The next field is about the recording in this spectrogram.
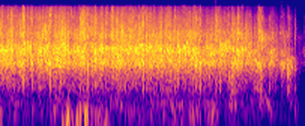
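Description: Sustained, dense applause from an audience at the New York Historical Society, a steady wash of many hands clapping at full volume for about four seconds before fading out quickly at the end.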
